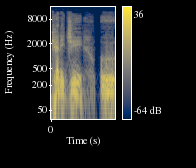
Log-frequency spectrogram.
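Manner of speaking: put-on monster voice. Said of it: "It sounds like the Cookie Monster".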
